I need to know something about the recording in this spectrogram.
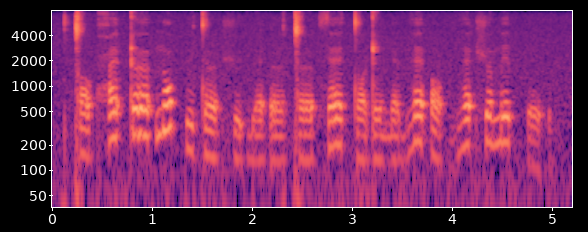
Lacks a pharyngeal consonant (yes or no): no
